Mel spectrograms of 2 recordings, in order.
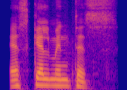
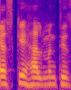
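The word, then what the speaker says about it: Aschelminthes: लोग इसे एसके हेलमिंथस भी कह देते हैं या फिर एस्केलमिंथस भी कह देते हैं, तो अपना अपना प्रोनाउंसिएशन है, जैसे बुला सके। तो मैंने क्या बोला, एसके हेलमिंथस या फिर एस्केलमिंथस बोल सकते हैं।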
